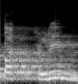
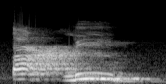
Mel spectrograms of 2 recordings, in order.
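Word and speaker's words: تعليم: Padahal kalau secara bahasa Arabnya dia adalah bukan taklim tapi ta'lim.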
